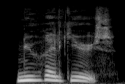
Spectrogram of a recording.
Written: nyreligiøs

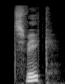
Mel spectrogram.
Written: zweck

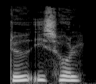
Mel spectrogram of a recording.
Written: dødishul

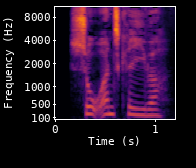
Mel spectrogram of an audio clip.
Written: sorenskriver

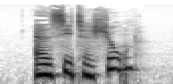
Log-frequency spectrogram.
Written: adcitation

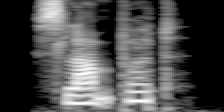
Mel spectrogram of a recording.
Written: slambert

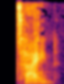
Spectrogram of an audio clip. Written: tegn

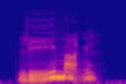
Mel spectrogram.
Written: lægemangel

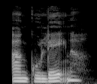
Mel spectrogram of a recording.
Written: angolaner

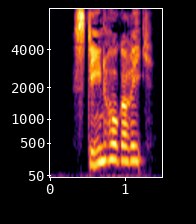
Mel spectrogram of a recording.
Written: stenhuggeri

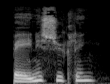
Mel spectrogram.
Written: banecykling

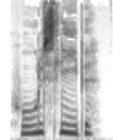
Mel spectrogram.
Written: HULSLEBET

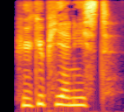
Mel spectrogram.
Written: hyggepianist

